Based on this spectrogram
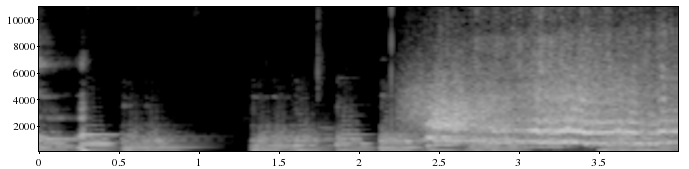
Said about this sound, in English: That was me dying. I mean, that was you getting hit by a car.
